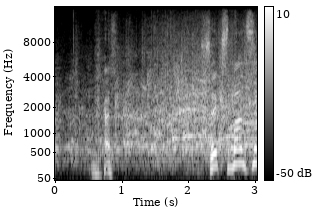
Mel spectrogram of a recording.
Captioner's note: cheers and applause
